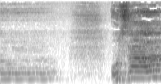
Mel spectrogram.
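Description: A man's unaccompanied voice singing a Turkish ilahi, with no instruments. He holds a long note that fades out, pauses for about a second, then starts the next line loudly near the end.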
